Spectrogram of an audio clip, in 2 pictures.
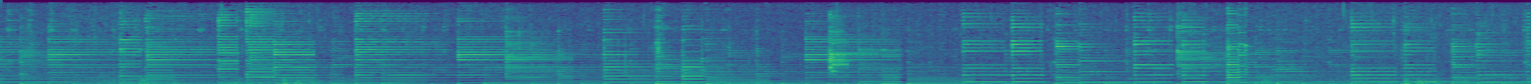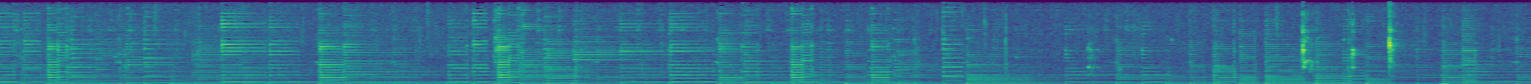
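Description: Acoustic guitar instrumental: plucked notes ringing over a repeating low bass note.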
